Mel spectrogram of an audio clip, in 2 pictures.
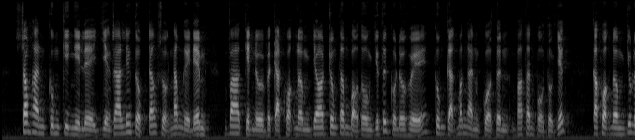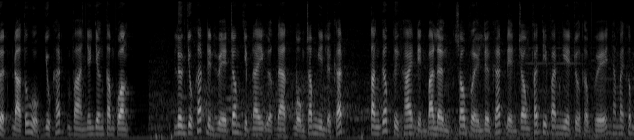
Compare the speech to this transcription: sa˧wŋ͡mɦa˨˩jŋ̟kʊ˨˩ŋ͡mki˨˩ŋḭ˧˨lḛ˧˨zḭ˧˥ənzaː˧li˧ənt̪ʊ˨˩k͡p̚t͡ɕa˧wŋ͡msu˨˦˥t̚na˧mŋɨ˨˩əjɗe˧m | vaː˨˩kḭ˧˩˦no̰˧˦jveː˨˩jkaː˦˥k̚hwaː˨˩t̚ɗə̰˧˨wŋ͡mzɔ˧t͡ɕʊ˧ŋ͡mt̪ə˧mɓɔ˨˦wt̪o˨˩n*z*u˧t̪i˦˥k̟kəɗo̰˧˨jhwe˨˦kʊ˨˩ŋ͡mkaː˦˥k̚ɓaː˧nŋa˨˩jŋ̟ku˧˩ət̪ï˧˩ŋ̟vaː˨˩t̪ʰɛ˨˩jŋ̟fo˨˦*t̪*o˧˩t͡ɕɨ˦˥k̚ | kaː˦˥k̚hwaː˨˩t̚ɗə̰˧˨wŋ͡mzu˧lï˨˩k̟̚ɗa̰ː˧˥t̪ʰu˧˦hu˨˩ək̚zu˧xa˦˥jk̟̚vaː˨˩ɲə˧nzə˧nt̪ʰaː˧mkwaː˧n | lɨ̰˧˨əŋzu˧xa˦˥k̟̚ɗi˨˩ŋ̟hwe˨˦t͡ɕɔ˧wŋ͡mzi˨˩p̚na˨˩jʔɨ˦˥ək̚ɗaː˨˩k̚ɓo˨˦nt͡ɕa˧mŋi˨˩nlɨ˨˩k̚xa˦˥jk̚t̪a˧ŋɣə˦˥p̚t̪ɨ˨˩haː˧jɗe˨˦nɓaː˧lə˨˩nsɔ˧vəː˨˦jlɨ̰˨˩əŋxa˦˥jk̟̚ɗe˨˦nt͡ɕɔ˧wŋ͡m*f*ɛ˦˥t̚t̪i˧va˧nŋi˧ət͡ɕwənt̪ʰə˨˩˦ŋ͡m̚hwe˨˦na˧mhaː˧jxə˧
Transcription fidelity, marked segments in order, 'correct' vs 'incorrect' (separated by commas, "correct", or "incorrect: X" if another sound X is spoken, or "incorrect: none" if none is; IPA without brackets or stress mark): correct, correct, correct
